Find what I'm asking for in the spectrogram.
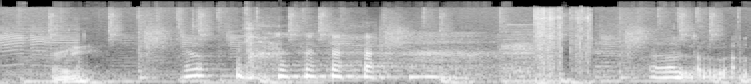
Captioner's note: laughs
